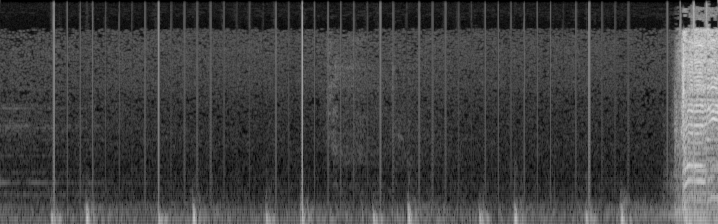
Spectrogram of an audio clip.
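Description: A heartbeat sound in the soundtrack: low double thumps, lub-dub, about once a second over a faint hum. Loud rock music cuts in near the end.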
